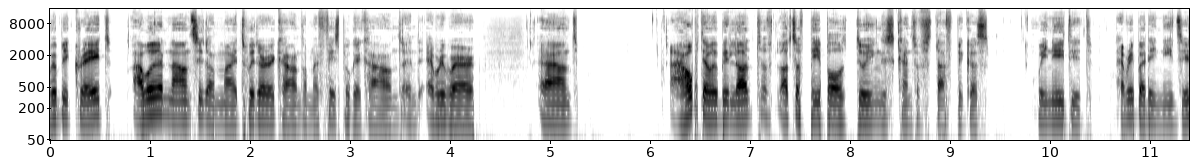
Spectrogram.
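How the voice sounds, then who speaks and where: A man in a German accent speaks at a medium pitch with monotone, flat intonation and long, frequent pauses. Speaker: livestream host and sound artist. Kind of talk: casual live stream chat. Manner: casual, slightly halting.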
